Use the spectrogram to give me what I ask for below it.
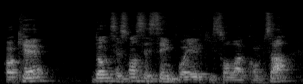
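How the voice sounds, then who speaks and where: A man from Guinea, an English teacher, giving a language lesson and often checking "ok?" with his listeners. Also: medium pitch. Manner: explains slowly, often checks with "ok?" and "you understand me?". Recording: echoey room, voice from a distance.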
